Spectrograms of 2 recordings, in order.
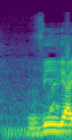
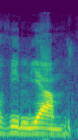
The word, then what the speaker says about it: Villa: So ang double L mga sombreros sa Spanish ay pinopronounce nila as Y. So tulad sa akin, no, apelyido ko Villa. Villa yun sa kanila. Pero pag sa atin, no, sa Pilipino, Villa.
